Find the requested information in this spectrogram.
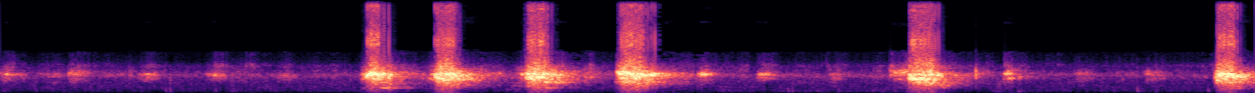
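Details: Yorkshire terrier Larry barks at a hosepipe as the garden is watered on a hot summer day in Corby. A rapid string of four loud yaps is followed by two more spaced barks, with soft yips and a constant hiss between them.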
